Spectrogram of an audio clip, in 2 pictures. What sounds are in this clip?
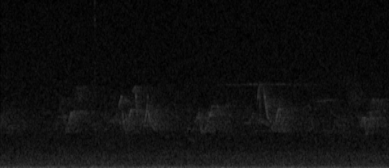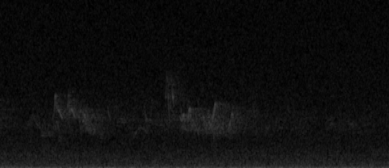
Red-eyed Vireo, Black-throated Green Warbler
